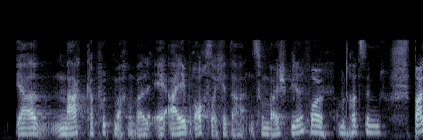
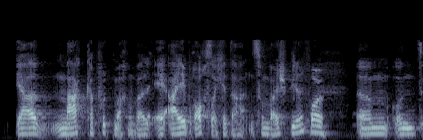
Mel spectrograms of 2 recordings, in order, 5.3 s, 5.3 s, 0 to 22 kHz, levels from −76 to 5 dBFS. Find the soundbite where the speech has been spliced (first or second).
first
